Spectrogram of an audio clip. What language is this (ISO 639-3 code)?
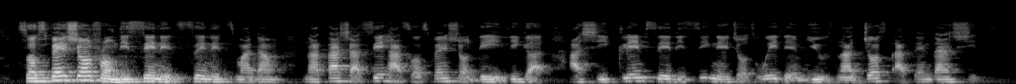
pcm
